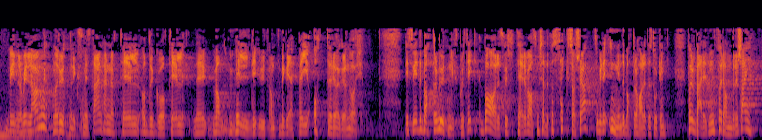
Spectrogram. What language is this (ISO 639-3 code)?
nob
